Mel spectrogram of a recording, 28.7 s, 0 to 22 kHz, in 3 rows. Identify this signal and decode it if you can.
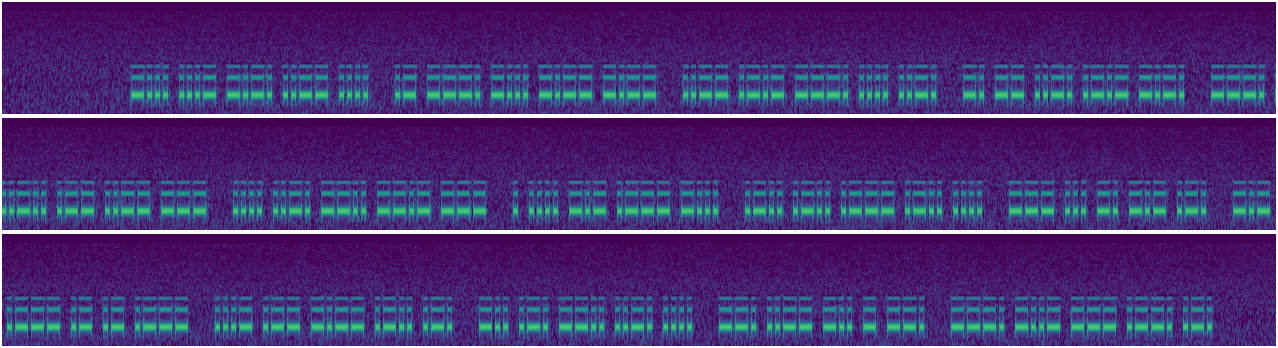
Morse code (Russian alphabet), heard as a keyed tone, machine-sent, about 40 wpm, 690 Hz. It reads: БЖЦЮХ АЧБЫЫ ЮЯЧХФ НМФЯЦ ЧЭВЮО ХФЗЩО ЕХКЙБ ЛЛЙЛХ ОСНКР КЙААЙ ЖВЫЛР ДРЗФХ ГЮДТГ ЧЬОПР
